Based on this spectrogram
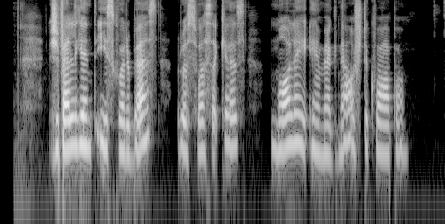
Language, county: Lithuanian, Kaunas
